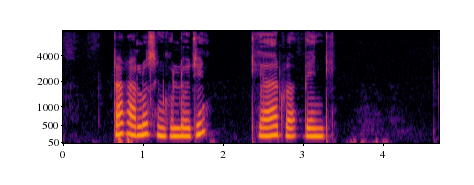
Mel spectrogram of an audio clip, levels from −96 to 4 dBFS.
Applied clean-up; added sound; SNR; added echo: none; none; none; none.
